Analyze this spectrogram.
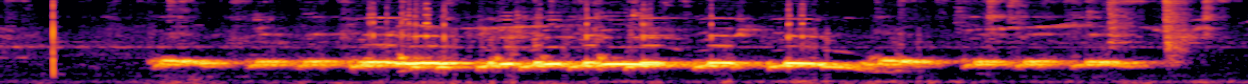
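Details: Active singing from a Bangkok-type zebra dove in terasan style: a continuous string of about five seconds of quick, trilling coos, closing with a brief upward flick, over a faint low rumble.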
